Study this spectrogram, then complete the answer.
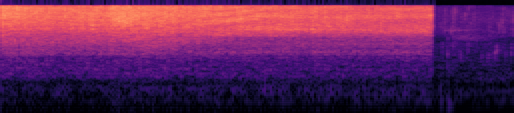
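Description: Water poured into a hot pan of pointed gourd gives a loud, steady steaming hiss for almost three seconds before cutting off abruptly to quiet.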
